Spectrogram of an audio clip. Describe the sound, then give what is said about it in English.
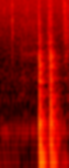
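Someone takes a drink: two quick, low gulping swallows in succession, fairly loud against an otherwise quiet background, with no talking. “I'm just going to take a drink first.”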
